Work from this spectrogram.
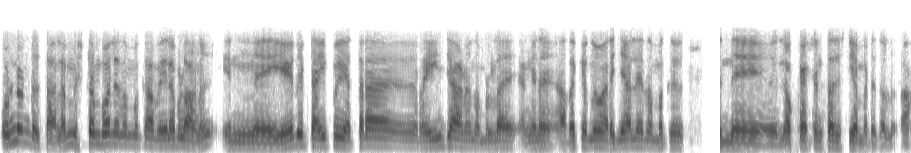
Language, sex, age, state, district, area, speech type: Malayalam, male, 45-60, Kerala, Alappuzha, rural, conversation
